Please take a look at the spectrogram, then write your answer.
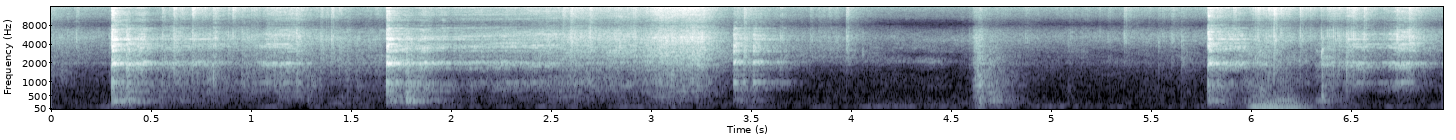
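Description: French toast spiced with cinnamon and chili sizzles in a frying pan, with a few sharp utensil clatters and stirring scrapes as the bread is turned, the frying hiss steady and close.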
